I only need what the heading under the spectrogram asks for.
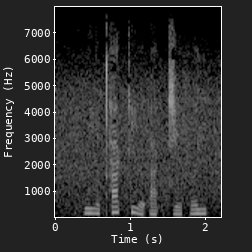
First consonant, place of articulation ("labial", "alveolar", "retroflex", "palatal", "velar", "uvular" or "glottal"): glottal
